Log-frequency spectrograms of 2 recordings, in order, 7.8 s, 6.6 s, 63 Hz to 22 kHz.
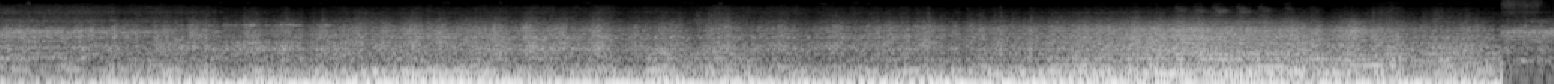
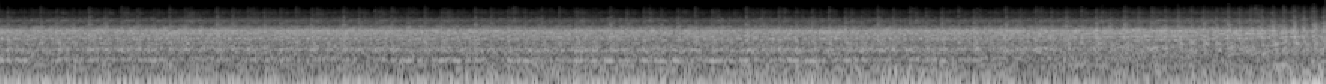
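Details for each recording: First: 1960s military crane diesel, 81 original hours, long sitting, cranked while fed starting fluid: loud steady cranking churn for several seconds without catching, then cuts off; not picking up fuel. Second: 1960s military crane diesel, 81 original hours, previously acting starved for fuel: steady, even idle with dense unbroken clatter, no stumbles or surging; running again, though a hydraulic leak remains.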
